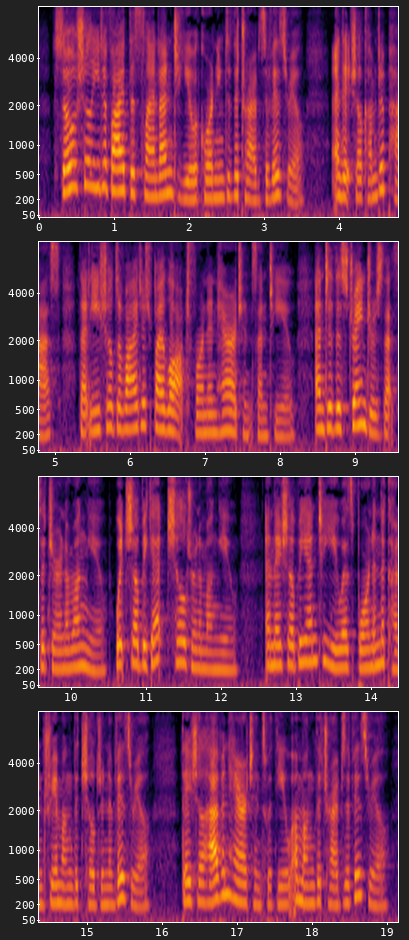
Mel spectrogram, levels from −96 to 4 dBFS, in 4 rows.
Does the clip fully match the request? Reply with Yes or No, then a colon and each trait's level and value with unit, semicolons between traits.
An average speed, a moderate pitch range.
No: fast, 235 wpm; average, 4.3 semitones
